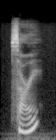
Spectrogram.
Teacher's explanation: It is short and effective with a rising intonation.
